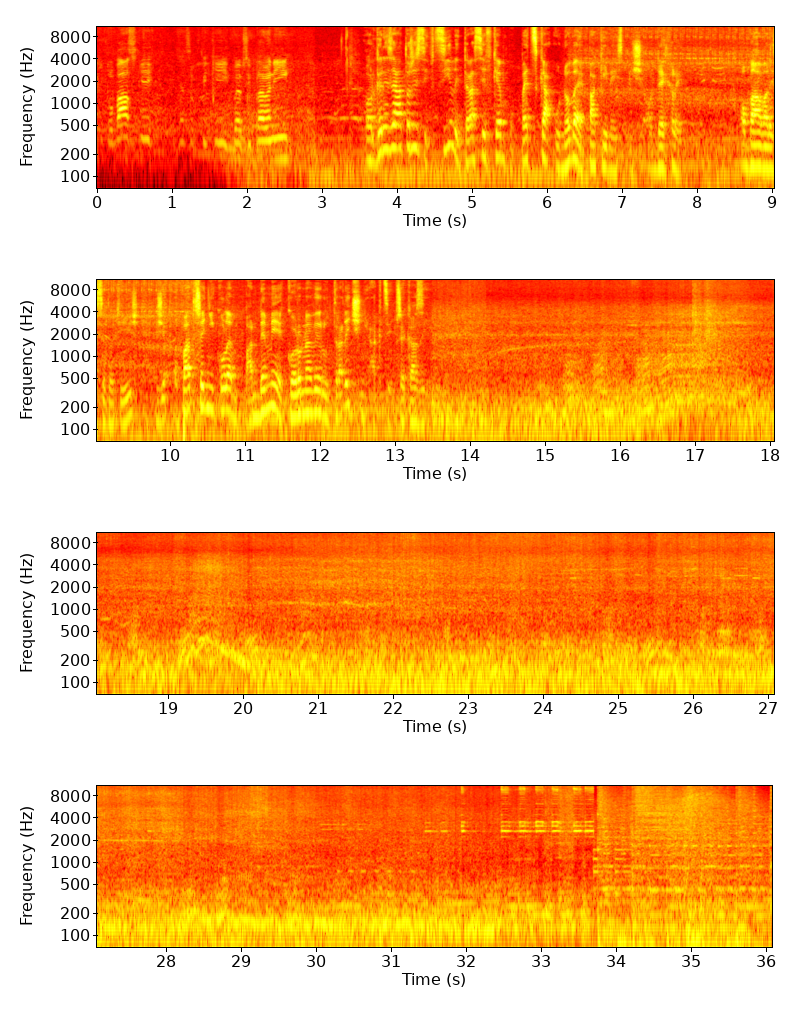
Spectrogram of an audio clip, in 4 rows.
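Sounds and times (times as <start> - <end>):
motorcycles riding past: 6.2 - 11.1, 13.5 - 33.7.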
